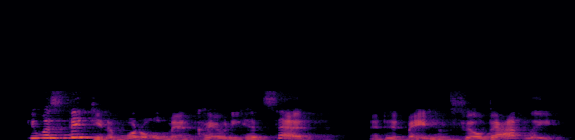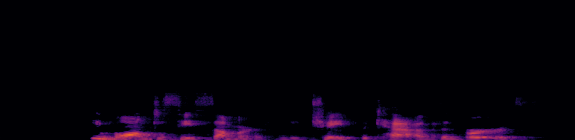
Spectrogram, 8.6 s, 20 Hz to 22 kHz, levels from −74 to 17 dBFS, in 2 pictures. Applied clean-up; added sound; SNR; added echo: neural mask model DeepFilterNet 3.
